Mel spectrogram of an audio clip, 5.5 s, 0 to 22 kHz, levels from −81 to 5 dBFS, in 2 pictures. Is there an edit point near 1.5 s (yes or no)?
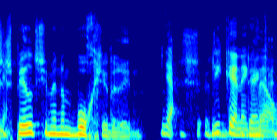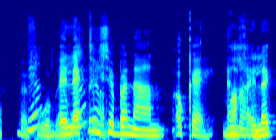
no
